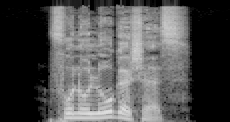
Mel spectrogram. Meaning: strong/mixed nominative/accusative neuter singular of phonologisch
- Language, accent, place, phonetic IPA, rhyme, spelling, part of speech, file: German, Germany, Berlin, [fonoˈloːɡɪʃəs], -oːɡɪʃəs, phonologisches, adjective, De-phonologisches.ogg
